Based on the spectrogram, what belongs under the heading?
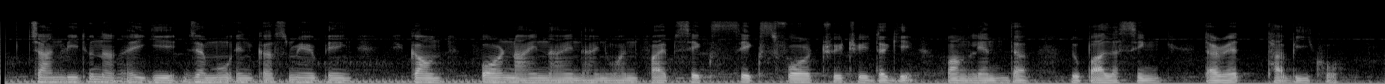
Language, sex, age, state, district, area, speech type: Manipuri, male, 18-30, Manipur, Chandel, rural, read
